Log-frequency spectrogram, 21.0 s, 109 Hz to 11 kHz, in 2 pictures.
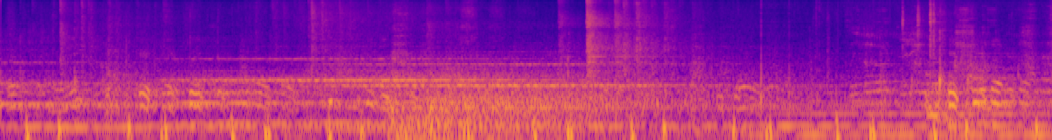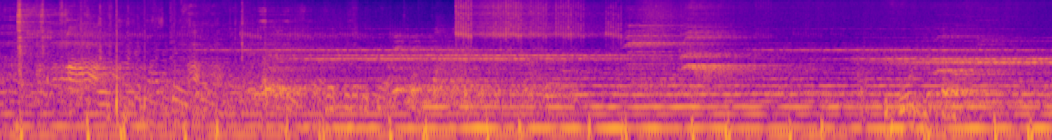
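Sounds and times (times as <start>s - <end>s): low drone: 0.0s - 21.0s
muffled wavering voices: 0.0s - 21.0s
low thumps: 0.2s - 9.8s.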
